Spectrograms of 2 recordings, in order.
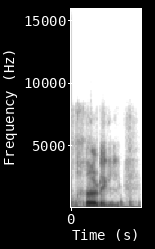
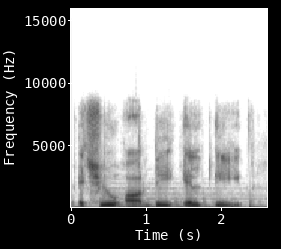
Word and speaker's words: hurdle: So there was a hurdle. H U R D L E. So that is another beautiful word. Hurdle. You can see that the middle R is silent.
